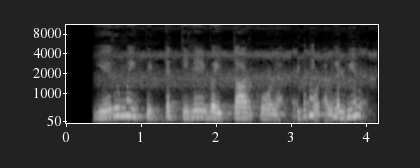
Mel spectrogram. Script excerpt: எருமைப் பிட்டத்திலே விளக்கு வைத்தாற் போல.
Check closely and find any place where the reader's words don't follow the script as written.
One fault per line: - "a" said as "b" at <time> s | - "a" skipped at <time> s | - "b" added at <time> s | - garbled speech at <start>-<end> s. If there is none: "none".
- "விளக்கு" skipped at 1.9 s
- garbled speech at 3.0-4.0 s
